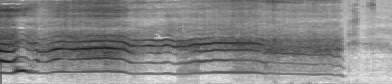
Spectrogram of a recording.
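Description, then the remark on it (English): A person's voice imitates a dog whimpering: one long, high, wavering whine held for about three seconds, fairly loud, then it stops abruptly. “there was a dog eating his garlic bread leg ah and the dog was like ar, ar, ar”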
